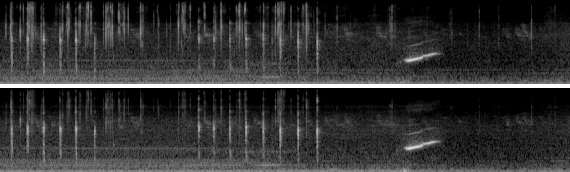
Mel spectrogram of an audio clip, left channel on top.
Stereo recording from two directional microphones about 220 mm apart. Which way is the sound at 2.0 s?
20° right (ahead or behind).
